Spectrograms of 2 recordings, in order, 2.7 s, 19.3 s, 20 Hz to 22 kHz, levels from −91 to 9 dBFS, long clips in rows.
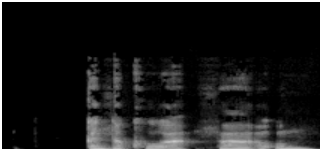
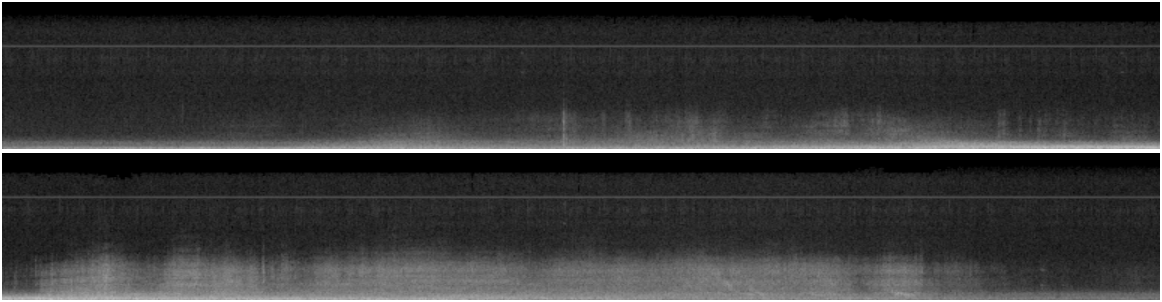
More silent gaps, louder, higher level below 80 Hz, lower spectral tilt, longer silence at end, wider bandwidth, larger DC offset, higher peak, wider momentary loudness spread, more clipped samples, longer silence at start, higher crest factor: neither; first, -25 LUFS vs -28 LUFS; second, -60 dBFS vs -52 dBFS; about the same, -6 dB/octave vs -6 dB/octave; about the same, 0.05 s vs 0 s; second, 14 kHz vs 20 kHz; neither; first, -6 dBFS vs -10 dBFS; second, 5 LU vs 13 LU; neither; first, 0.7 s vs 0 s; about the same, 20 dB vs 18 dB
